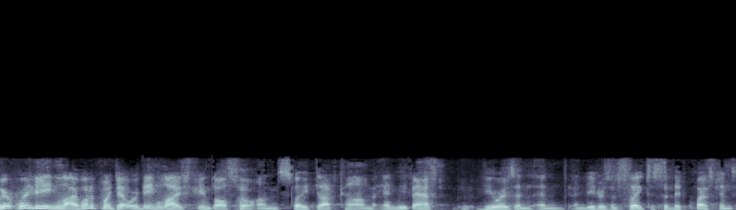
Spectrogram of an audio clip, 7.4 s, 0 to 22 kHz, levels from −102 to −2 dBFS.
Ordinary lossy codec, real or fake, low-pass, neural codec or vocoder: AAC, 24 kbps; fake; 5.4 kHz; codec, 44.1 kHz, 2.6 kbps, SNAC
